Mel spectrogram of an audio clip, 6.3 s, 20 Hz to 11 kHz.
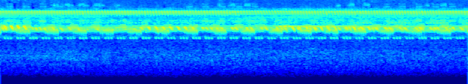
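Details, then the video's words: Bell crickets and other crickets form a dense, high-pitched chorus in Narita, Chiba, Japan, recorded with a TASCAM Portacapture X8: continuous bright ringing bands with quick tremulous pulsing throughout, slightly louder at the very start. "スズムシとコオロギの鳴き声 - Chirping of crickets"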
